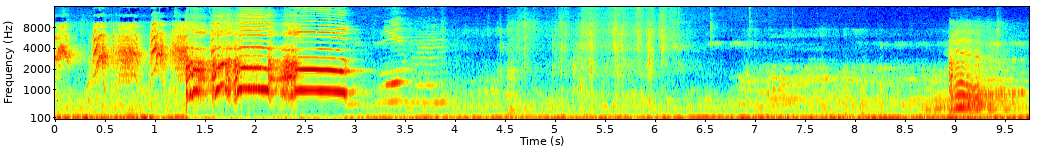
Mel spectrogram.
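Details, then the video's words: A bantam cock gives a strident crow over the first three seconds, its notes sliding downward at the end, followed by fainter scattered calls and a brief harsh burst near the close, with steady low background hum. "Tiếng gà tre gáy"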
